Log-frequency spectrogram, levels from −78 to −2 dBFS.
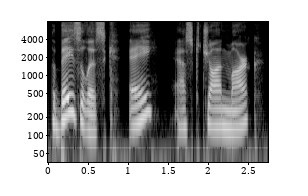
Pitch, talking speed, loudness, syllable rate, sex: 160 Hz, 130 wpm, -20 LUFS, 4.0 syllables/s, male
